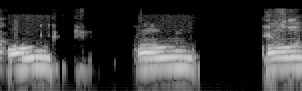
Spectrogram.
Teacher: খটা, খটা হলফের হলফের কি? হলকের মাঝখান থেকে উচ্চারিত হবে, তাহলে এটা হবে খাউফ, স্পষ্ট করে।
